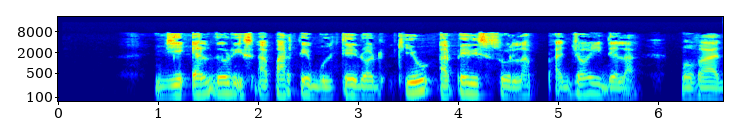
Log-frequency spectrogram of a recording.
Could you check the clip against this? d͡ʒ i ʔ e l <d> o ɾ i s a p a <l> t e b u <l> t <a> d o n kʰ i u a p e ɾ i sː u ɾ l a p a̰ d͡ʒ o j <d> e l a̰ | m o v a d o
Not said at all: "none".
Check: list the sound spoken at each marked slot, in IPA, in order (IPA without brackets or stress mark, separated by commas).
d, ɾ, l, e, d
